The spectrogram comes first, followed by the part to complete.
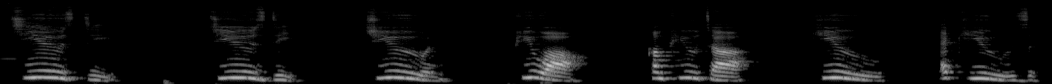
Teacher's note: All of these have the sound ye in medial position, preceded by t and p or k, and in this case, they're going to lose its voicing. It's going to be voiceless.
